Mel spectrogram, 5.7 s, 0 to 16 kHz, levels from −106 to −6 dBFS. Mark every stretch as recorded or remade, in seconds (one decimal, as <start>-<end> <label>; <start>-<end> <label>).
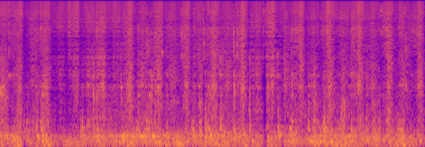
0.0-0.7 recorded; 0.7-1.7 remade; 1.7-3.3 recorded; 3.3-3.8 remade; 3.8-5.7 recorded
